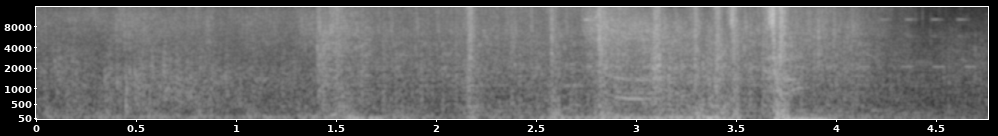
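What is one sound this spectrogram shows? A fiery explosion roars.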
